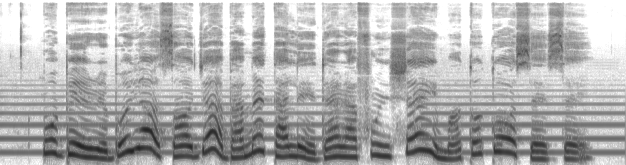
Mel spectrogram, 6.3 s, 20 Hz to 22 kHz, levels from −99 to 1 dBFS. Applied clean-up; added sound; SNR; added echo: none; Trumpet; 18 dB; none.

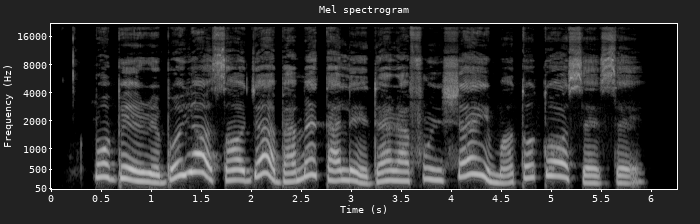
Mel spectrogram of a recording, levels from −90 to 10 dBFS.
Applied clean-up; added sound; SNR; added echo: neural mask model Resemble Enhance denoiser.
